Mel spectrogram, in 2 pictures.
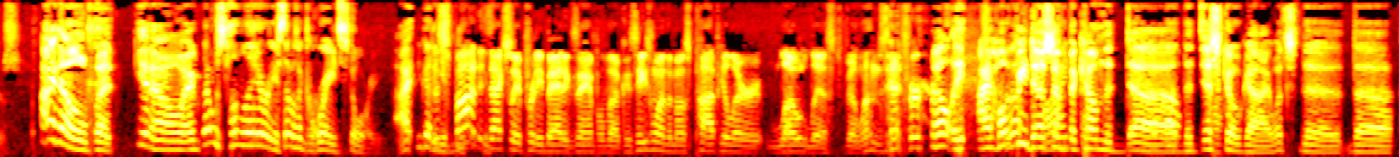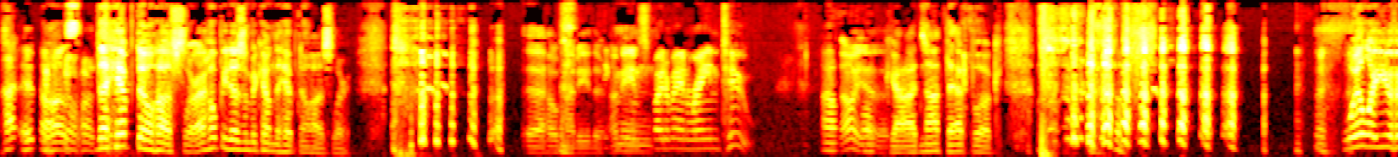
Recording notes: Episode 33: Live Callers. We then wrap up the show by taking live calls. Lets just say it was our funniest call in session yet!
